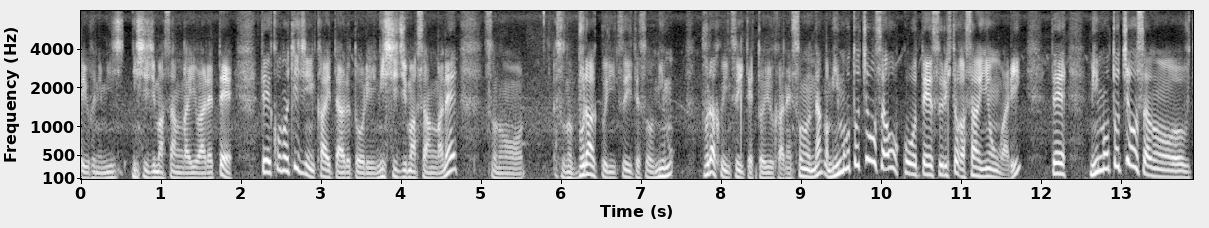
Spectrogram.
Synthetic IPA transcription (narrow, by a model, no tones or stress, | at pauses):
ejɯ̟ɦɯ̟ːɲ̟iɲ̟iɕiʑimasãŋɡaiβ̞aɾe̞t̪e̞ | d̪̥e̞ko̞nokʲiʑiɲ̟ikait̪e̞aɾɯ̟t̪o̞ːɾʲiɲ̟iɕiʑimasãŋɡane̞ | so̞no̞ | so̞no̞bɯ̟ɾakɯ̟ɲ̟it͡sɨit̪e̞so̞nomʲimo | b̥ɯ̟ɾakɯ̟ɲ̟it͡sɨit̪e̞t̪o̞jɯ̟ːkane̞so̞nonãŋkamʲimo̞t̪o̞t͡ɕo̞ːsao̞ko̞ːt̪e̞ːsɨɾɯ̟çi̥t̪o̞ɡasãɰ̃jõ̞ɰ̃βa̰ɾʲid̪̥e̞mʲimo̞t̪o̞t͡ɕo̞ːsano̞ɯ̟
